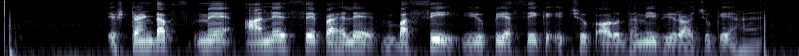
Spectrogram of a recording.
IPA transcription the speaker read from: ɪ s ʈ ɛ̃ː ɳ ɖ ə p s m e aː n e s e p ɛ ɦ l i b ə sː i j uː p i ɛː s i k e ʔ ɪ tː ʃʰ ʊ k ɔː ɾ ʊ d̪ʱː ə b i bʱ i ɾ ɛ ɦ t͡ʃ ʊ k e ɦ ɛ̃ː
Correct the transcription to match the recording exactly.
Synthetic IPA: ɪ s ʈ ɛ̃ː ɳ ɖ ə p s m ẽ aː n e s e p ɛ ɦ l e b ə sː i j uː p i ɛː s i k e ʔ ɪ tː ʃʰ ʊ k ɔː ɾ ʊ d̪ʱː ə m i bʱ i ɾ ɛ ɦ t͡ʃ ʊ k e ɦ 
